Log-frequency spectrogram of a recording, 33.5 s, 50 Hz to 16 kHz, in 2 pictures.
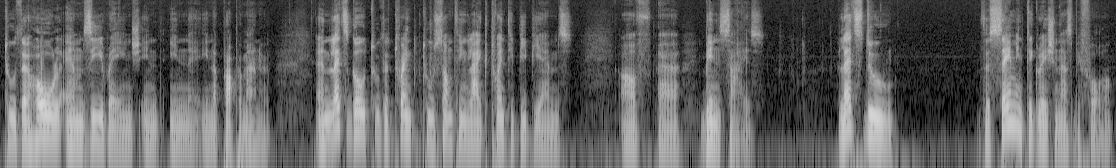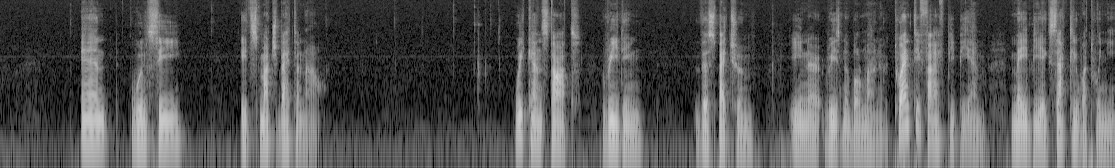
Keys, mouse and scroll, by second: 4.4 click, 13.0 s, 13.2-15.9 drag, 17.8 click, 20.0 right click, 21.7-22.7 drag, 23.6 click, 24.2 click, 27.6 click, 32.1 click, 32.4 scroll down 2, 33.0 s, 33.2-33.4 right drag.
